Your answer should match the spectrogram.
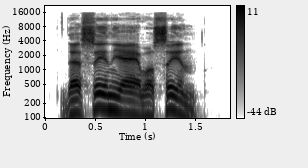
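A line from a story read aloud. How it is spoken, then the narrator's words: Frightened shouting. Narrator (Russian): закричал я, стараясь криком отогнать свой страх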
